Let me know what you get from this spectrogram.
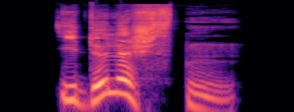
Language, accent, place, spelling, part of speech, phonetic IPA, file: German, Germany, Berlin, idyllischsten, adjective, [iˈdʏlɪʃstn̩], De-idyllischsten.ogg
- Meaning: 1. superlative degree of idyllisch 2. inflection of idyllisch: strong genitive masculine/neuter singular superlative degree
